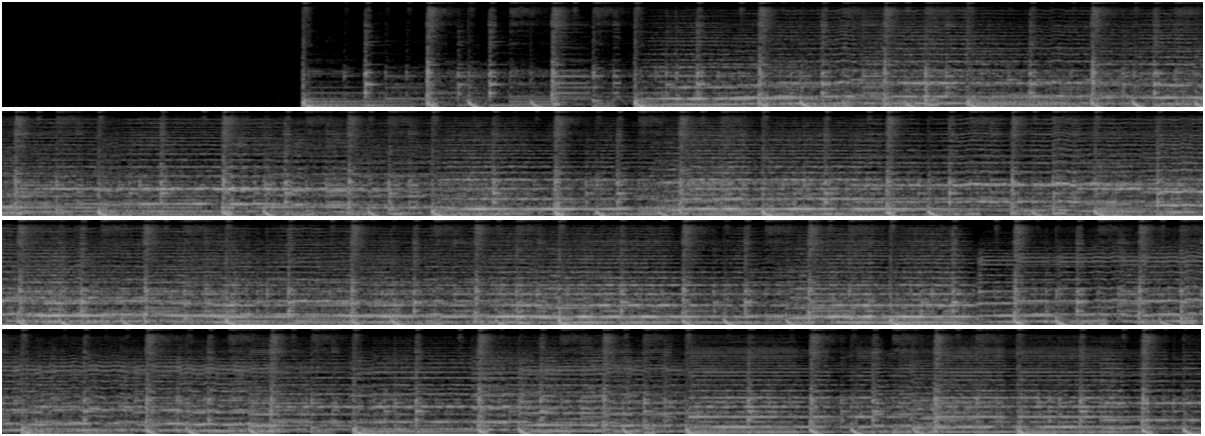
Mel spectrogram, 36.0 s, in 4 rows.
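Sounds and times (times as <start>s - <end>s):
string instruments: 2.4s - 36.0s
clarinet: 4.8s - 36.0s.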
